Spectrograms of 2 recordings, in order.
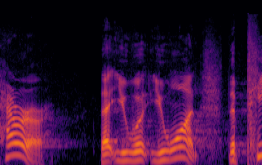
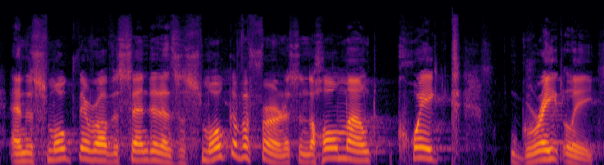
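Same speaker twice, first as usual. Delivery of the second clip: louder, solemn King James reading; scripture reading; 3 semitones higher, 5 dB louder than usual. Acted. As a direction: read it out like the Bible on the pulpit. Reads the scripture aloud.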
